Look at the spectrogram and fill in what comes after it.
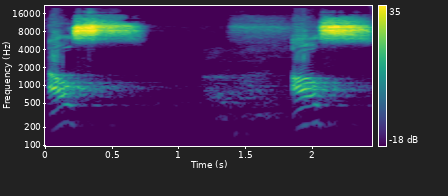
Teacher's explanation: dia keluar dari tempat yang sama dengan Sin tetapi ada bunyi tebalnya atau bunyi Onya jadi SH ya Jadi dia sama dengan huruf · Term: Shad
